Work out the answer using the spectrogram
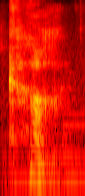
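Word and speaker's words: か: up a single syllable you pronounce this as ka let's let's practice writing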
